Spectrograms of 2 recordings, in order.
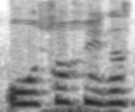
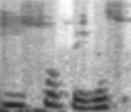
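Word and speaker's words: oesophagus: इसको ओसोफेगस नहीं कहेंगे, इसको हम बोलेंगे ईसोफेगस। ओ साइलेंट है।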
